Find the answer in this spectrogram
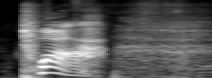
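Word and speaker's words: trois: Twah.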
